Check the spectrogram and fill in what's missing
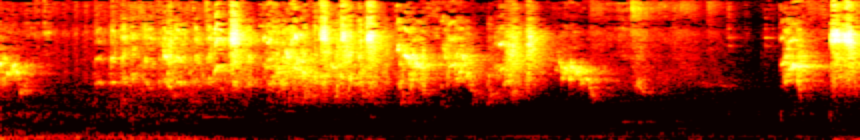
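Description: Budgerigars chatter in a busy stream of high, scratchy chirps and squawks.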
